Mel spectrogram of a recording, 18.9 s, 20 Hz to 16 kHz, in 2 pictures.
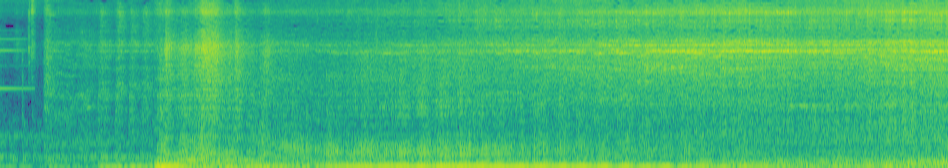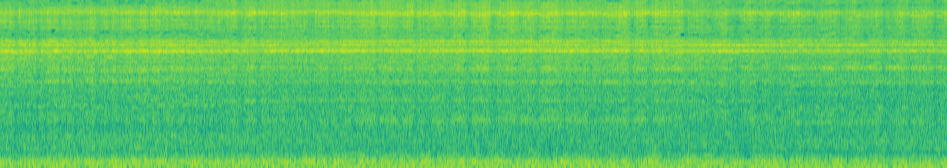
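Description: Pontiac G8 GT's 6.0 L V8, fitted with a TorqueStorm supercharger, BTR Stage 3 naturally-aspirated cam and aftermarket exhaust, being started. The starter cranks briefly and the engine catches about a second and a half in. It runs loud for several seconds after firing, then settles to a steady idle.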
